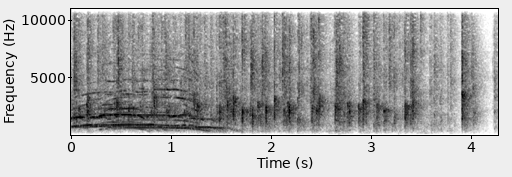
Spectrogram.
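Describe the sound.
An audience applauds and cheers for a performer. Loud whoops and massed clapping come first, then the clapping thins into separate, fading claps.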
